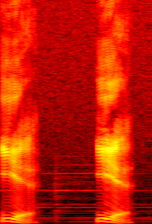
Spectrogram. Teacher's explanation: this sounds like a long E in American English followed by a short E right after it. So it sounds like this. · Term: IE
